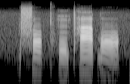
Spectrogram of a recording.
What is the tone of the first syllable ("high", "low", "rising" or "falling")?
low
